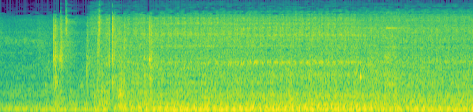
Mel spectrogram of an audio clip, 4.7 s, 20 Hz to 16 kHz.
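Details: Honda Scoopy FI ESP scooter, no electric start, battery 12.5 V, kick started: uneven lumpy idle stumbling and sputtering as if about to die; weak fuel pump not delivering enough pressure, hesitation complaint.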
